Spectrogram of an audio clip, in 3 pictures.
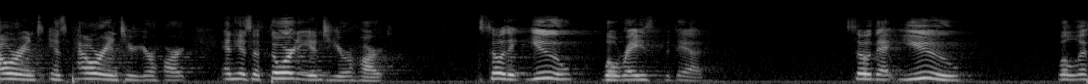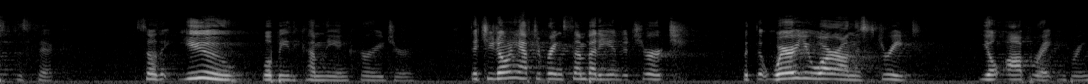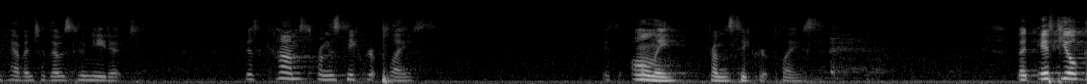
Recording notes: This message was recorded on May 28, 2023, at Gateway Church in Richmond, Indiana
